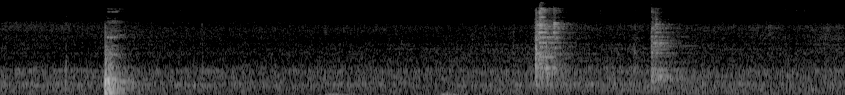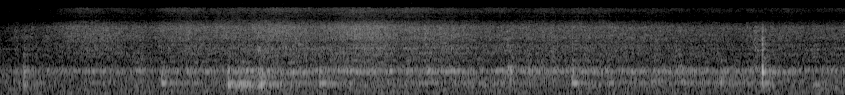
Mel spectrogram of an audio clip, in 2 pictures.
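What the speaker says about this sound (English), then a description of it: "And I'm going to let that fry." Curried lamb frying in a pan, starting with a few sharp clanks of utensil on pan and then a building steady sizzle, close with no talking.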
